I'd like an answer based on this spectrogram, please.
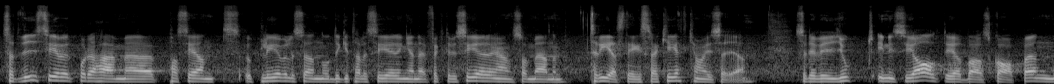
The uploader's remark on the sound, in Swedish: Live från Tandläkarmässan i Stockholm.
